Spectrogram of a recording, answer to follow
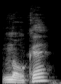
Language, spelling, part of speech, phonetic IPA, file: Russian, ну-ка, interjection, [ˈnu‿kə], Ru-ну-ка.ogg
- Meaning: 1. now!, come!, come on! 2. well, let's see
